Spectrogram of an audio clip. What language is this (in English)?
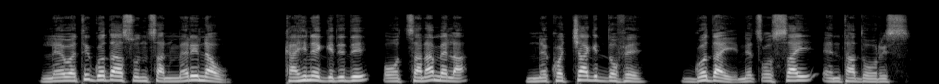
Gofa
